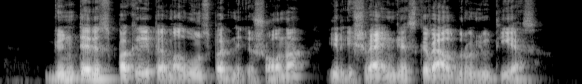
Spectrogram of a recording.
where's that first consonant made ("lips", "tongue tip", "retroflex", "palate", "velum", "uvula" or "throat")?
velum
